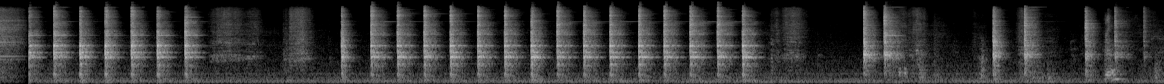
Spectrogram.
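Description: A tinsmith's hammer strikes copper rivets to fix a handle onto a hand-made copper lid: sharp, ringing metallic blows in fast even bursts of many strikes, close and loud, separated by short pauses.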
